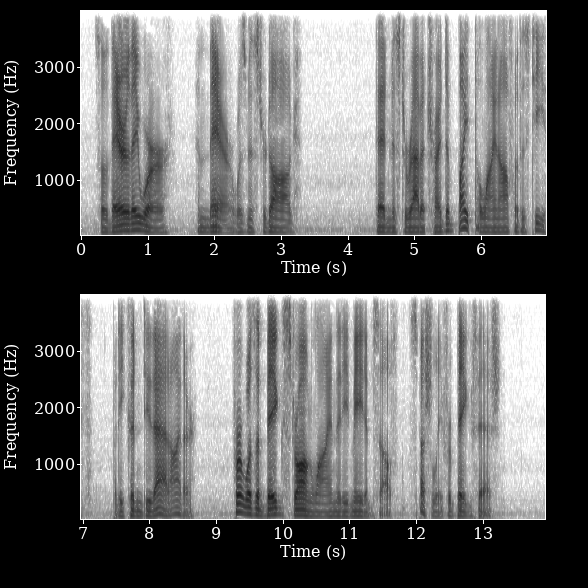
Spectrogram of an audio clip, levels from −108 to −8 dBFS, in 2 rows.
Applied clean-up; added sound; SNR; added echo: none; none; none; none.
